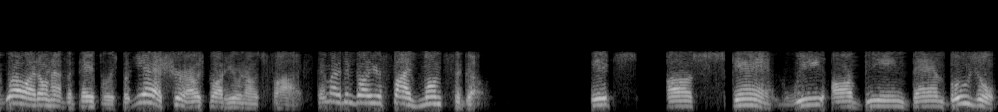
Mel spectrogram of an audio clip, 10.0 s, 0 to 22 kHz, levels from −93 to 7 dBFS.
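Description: Speex codec damage runs through the whole clip: the speech is hoarse, noisy and close to robotic, which points to Speex's lowest settings, around 4 kbps. So few bits go to the excitation that the signal is rebuilt almost vocoder-style, confined to a 200 Hz to 3.6 kHz line band, with nothing above 3.8 kHz.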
